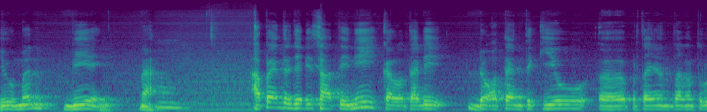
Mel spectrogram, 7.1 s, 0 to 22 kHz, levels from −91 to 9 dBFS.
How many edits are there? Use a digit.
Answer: 0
